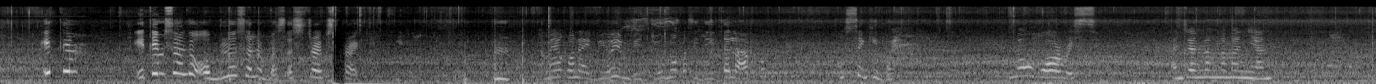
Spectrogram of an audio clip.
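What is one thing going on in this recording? A woman talks close to the microphone in a calm, friendly voice.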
